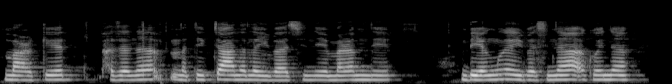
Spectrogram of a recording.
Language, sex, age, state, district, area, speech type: Manipuri, female, 18-30, Manipur, Thoubal, rural, spontaneous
